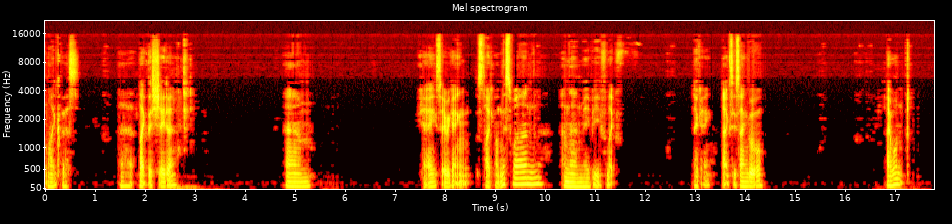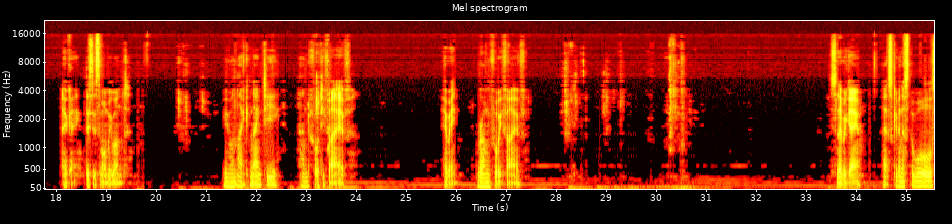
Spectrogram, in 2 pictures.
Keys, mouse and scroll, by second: 4.3-7.3 middle drag, 7.8-8.2 scroll up 2, 9.4-15.1 drag, 15.2 click, 16.1-19.1 drag, 20.2-21.9 drag, 21.9 Tab, 24.8-25.3 scroll up 3, 25.5 scroll down 1, 26.6 click, 28.5 ctrl+c, 28.8 ctrl+v, 29.5-31.1 drag, 31.1 scroll down 2, 31.5-35.5 middle drag.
